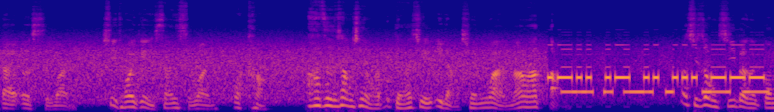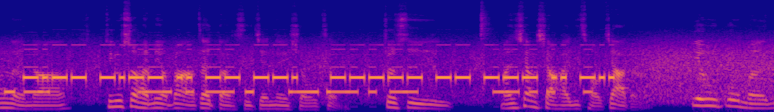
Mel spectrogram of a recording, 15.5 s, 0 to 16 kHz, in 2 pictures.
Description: Morse code, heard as two keyed tones, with speech in Chinese. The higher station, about 25 wpm, 1160 Hz: LAISO YYIMG 0MOID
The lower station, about 12 wpm, 670 Hz: CQ CQ DE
